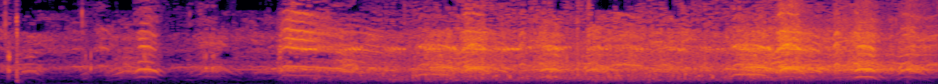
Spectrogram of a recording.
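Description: A gull screams at an intruder on the salty puszta grassland, harsh repeated squawking calls, sparse at first and then a loud, nearly continuous chorus of shrieks close by.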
